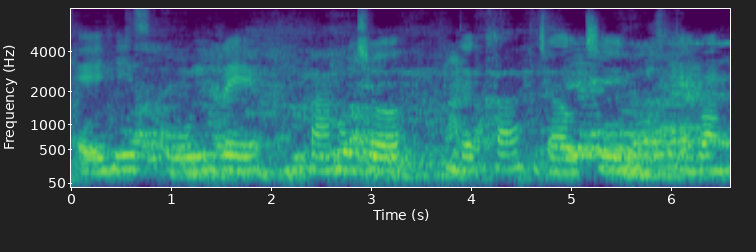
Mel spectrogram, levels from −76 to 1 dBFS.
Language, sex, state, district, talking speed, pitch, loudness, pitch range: Odia, female, Odisha, Malkangiri, 75 wpm, 200 Hz, -16 LUFS, 195-210 Hz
